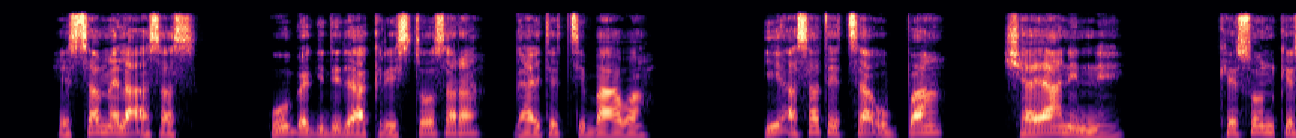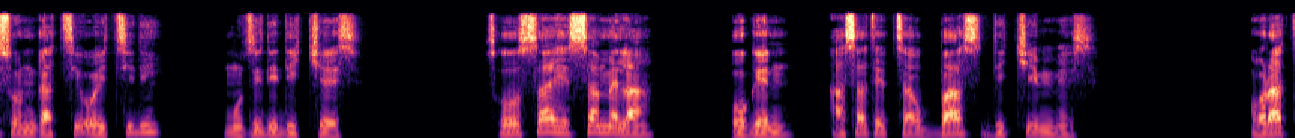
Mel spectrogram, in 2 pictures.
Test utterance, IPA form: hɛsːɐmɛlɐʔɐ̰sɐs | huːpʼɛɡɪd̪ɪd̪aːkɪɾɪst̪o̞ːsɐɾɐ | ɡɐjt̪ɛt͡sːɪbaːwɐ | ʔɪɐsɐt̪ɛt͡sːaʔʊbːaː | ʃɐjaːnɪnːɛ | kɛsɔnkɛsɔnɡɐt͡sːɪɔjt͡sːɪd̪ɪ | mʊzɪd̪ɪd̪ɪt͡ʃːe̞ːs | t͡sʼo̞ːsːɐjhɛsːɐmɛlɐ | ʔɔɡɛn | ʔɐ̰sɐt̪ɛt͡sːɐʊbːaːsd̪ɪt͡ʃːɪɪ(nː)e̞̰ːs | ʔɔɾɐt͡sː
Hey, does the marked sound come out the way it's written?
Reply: no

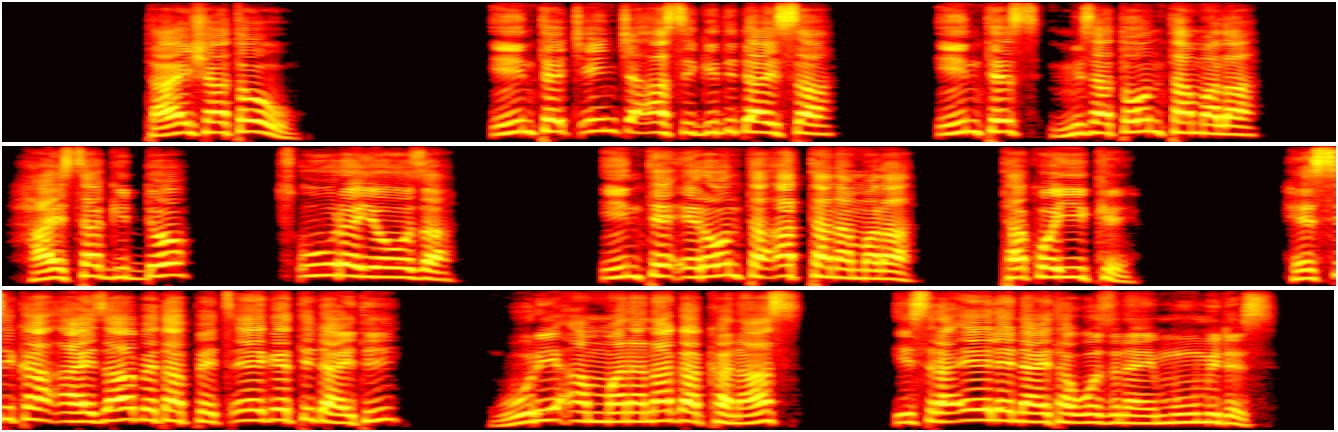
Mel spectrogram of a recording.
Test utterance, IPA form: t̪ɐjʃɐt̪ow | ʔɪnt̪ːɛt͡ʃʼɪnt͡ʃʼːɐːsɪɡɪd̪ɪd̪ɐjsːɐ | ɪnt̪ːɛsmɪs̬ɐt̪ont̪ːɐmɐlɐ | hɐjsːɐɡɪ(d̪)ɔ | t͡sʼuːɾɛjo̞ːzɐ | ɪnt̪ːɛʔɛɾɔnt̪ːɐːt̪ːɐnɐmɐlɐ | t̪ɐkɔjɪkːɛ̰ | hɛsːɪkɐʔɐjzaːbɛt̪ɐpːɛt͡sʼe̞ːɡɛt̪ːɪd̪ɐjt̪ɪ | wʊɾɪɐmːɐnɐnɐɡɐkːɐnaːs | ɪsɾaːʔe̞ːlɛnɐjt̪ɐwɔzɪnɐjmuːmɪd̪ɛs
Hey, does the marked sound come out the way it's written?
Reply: no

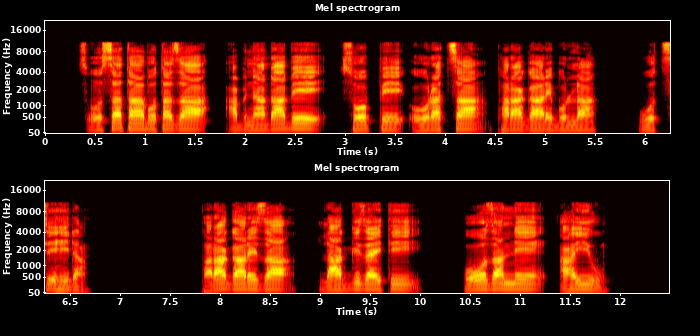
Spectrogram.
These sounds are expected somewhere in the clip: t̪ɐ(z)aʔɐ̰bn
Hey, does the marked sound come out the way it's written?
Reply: yes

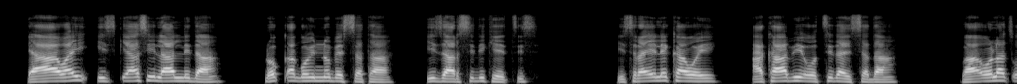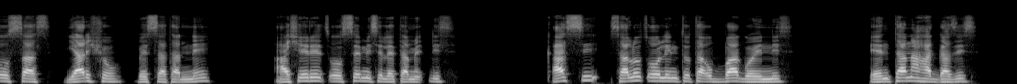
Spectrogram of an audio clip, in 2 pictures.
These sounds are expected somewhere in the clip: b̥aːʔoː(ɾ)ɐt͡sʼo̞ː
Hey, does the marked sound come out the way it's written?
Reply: no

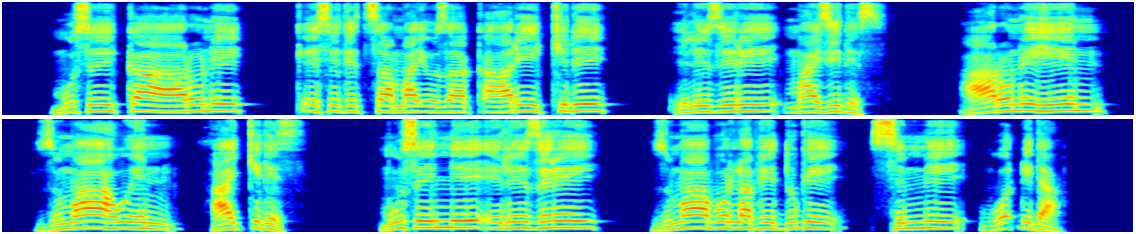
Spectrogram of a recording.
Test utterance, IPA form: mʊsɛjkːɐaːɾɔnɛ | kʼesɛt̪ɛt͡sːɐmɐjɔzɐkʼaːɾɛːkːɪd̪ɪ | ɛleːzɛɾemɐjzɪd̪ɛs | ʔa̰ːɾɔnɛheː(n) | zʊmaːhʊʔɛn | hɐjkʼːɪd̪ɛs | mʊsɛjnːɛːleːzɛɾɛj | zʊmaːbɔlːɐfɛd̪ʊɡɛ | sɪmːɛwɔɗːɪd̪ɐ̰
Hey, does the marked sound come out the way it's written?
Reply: yes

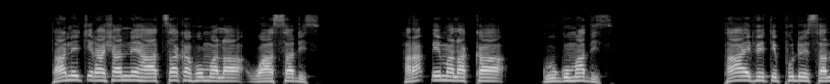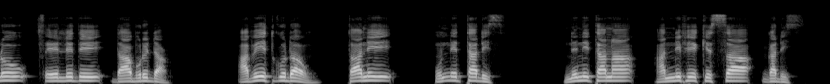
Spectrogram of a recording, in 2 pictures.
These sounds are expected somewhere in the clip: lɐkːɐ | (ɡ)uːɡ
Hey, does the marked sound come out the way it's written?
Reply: yes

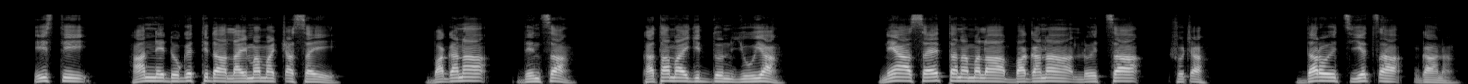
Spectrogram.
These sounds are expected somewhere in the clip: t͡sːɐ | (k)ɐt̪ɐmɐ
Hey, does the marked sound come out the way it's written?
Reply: yes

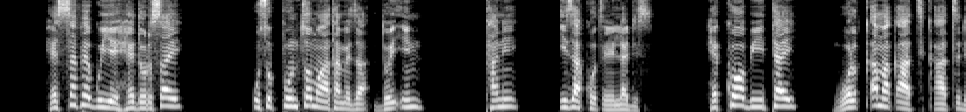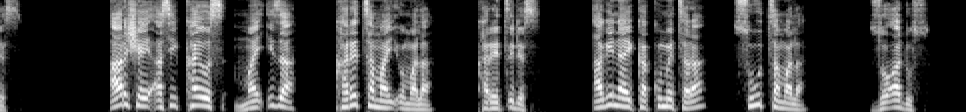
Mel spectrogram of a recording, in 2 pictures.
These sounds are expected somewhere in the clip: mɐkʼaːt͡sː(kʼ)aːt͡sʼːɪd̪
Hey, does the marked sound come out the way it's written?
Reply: yes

